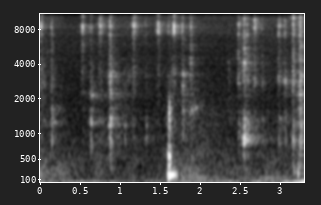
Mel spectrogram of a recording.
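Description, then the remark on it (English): Rapid, irregular clicking of computer keyboard keys, fairly quiet, with one sharper louder keystroke partway through and no voices, as someone edits on the fly. “I'm going to edit on the fly, so enjoy my clickety clacky keys.”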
